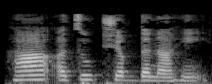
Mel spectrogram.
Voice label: marathi this is not the correct word

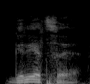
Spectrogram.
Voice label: russian Greece

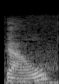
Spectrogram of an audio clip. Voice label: "dog", cantonese

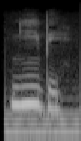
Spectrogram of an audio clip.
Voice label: "snowy", cebuano

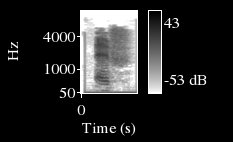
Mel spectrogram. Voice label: "f", dutch alphabet

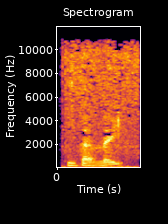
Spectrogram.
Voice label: "Italy", Cantonese

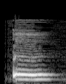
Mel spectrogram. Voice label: turkish alphabet ii

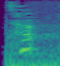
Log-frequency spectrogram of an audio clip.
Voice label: "seven", cantonese

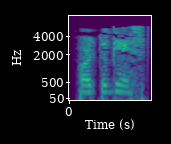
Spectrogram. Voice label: "Portuguese", filipino

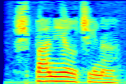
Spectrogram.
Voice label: Spanish, slovak

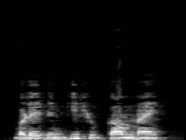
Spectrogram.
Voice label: Merry Christmas, hindi

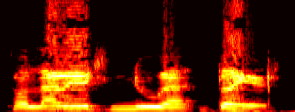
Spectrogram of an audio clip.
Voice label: new books are expensive, irish

